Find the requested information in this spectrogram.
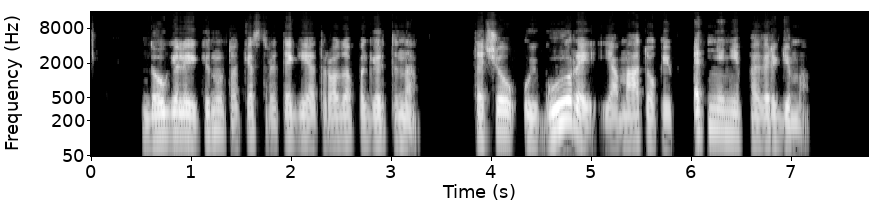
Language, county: Lithuanian, Alytus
